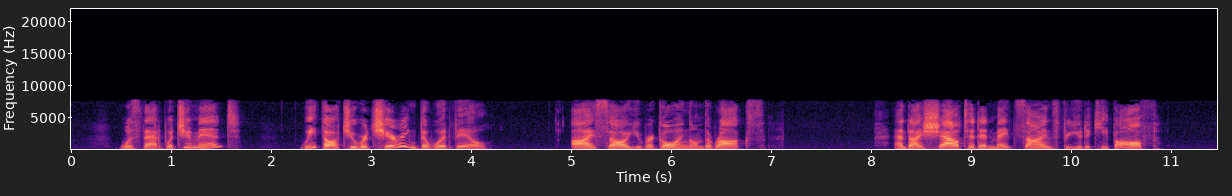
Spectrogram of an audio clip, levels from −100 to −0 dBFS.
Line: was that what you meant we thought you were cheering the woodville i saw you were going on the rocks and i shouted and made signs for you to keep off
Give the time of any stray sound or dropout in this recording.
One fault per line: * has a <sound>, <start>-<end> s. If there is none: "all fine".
all fine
